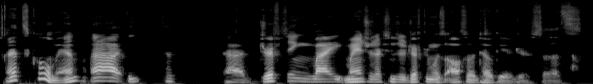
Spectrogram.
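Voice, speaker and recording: A man's voice: medium pitch, lively intonation, normal speed, a bit bright, dry recording, clean studio sound. Friendly joking male interviewer. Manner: friendly, joking, curious questions. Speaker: interviewer, host. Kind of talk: casual interview chat.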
